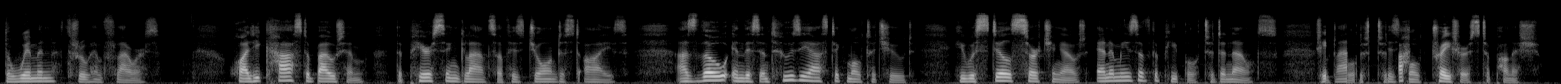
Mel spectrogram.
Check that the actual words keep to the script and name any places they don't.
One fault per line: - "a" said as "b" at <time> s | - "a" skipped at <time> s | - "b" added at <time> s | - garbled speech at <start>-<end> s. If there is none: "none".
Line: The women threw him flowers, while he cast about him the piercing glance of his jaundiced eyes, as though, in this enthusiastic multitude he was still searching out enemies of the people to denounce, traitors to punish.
- garbled speech at 13.2-14.2 s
